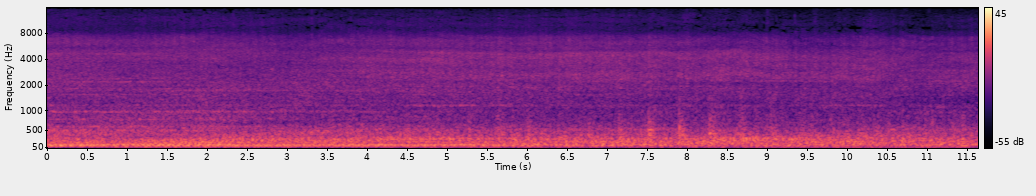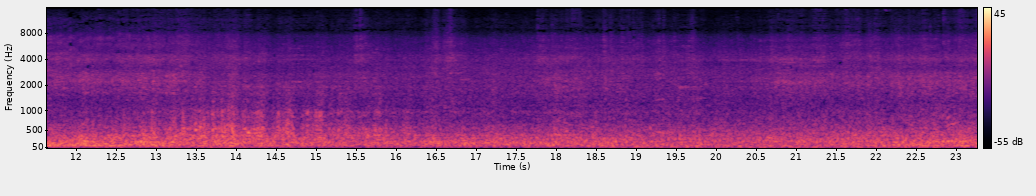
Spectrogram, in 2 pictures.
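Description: A Norfolk Southern freight train rolling past. The steady drone of mid-train GE ES44AC diesel locomotives fades after the first few seconds, leaving the rumble and clickety-clack of freight car wheels over the rail joints.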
